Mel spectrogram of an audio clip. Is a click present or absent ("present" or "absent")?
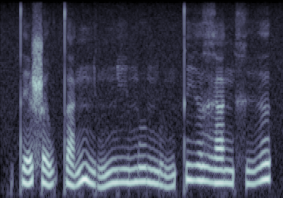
absent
